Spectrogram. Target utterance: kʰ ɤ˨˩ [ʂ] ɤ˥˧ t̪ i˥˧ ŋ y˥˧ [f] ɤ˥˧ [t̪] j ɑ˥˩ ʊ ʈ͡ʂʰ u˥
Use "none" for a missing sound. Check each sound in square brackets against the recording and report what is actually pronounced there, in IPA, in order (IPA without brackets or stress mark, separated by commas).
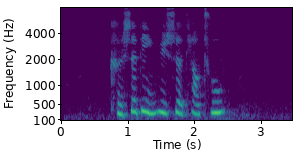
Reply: ʂ, ʂ, t̪ʰ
